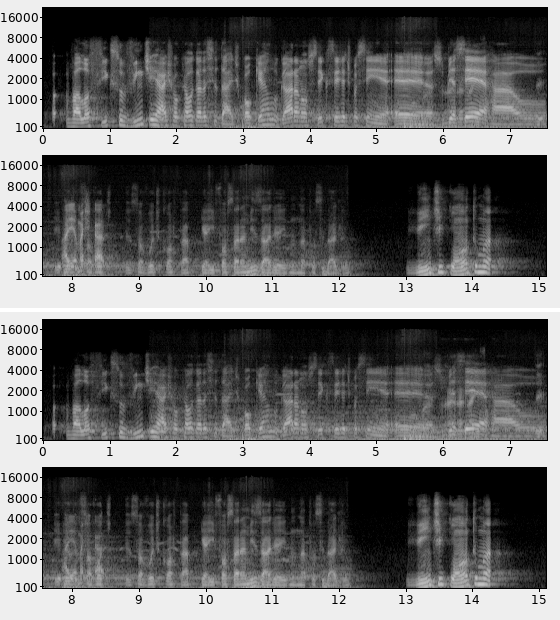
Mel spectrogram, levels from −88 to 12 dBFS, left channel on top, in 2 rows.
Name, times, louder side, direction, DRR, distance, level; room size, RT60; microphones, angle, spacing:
voice 1, 0.3-7.6 7.8-8.5, left 4 dB, 50° left, 12 dB, 0.9 m, -24 dB
sound 1, 1.6-12.1, equal, 5° left, 1.5 m, -34 dB
sound 2, 1.6-12.2, right 1 dB, 50° right, 2.8 m, -37 dB
sound 3, 2.5-3.1 3.4-4.2 4.7-7.2, right 1 dB, 65° right, 1.5 m, -46 dB
voice 2, 5.5-6.5 7.4-8.5 8.8-12.2 13.0-14.3, right 2 dB, 25° right, 15 dB, 0.6 m, -25 dB
21.5 x 17.0 x 9.0 m, 1.2 s
head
